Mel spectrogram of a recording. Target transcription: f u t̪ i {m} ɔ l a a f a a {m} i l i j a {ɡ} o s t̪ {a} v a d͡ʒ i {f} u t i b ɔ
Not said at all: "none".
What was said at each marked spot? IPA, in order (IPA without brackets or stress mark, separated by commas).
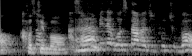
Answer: b, m, ɡ, a, f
